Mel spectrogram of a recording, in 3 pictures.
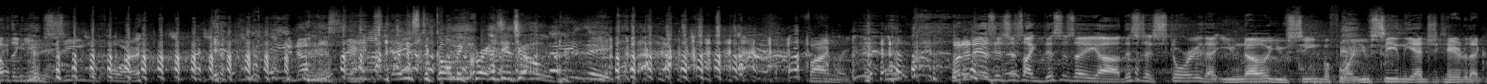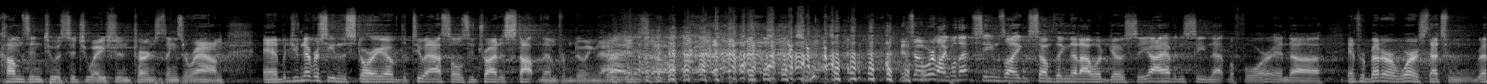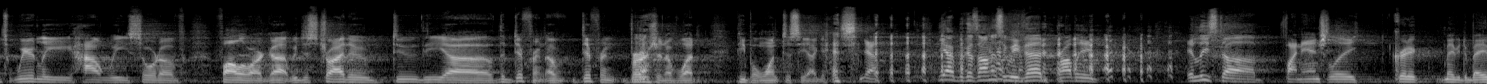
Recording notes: Live from SDCC 2016. It's the first show from SDCC 2016 at the Balboa Theater! Takes some questions from the audience.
